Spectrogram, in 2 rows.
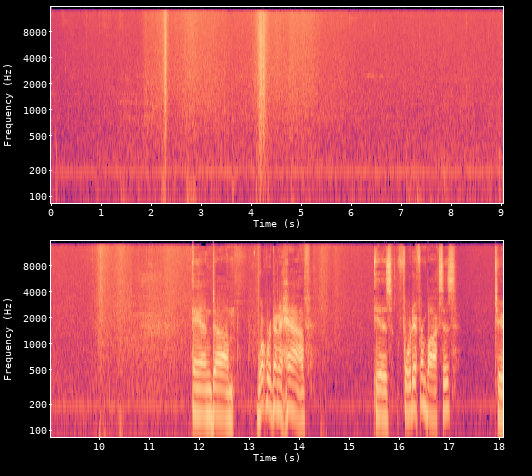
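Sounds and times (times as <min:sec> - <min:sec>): wind-like hiss on microphone: 0:00.0 - 0:16.0.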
